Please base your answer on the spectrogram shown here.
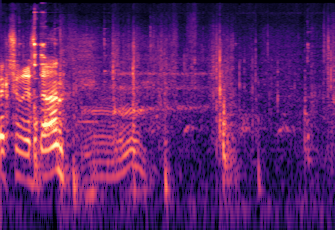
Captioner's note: sighs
